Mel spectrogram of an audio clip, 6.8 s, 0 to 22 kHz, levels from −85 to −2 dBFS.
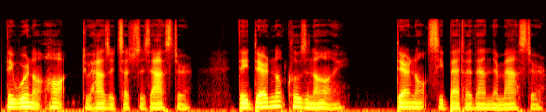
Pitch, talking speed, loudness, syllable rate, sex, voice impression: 105 Hz, 175 wpm, -19 LUFS, 5.6 syllables/s, male, masculine, adult-like, slightly refreshing, slightly calm, kind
